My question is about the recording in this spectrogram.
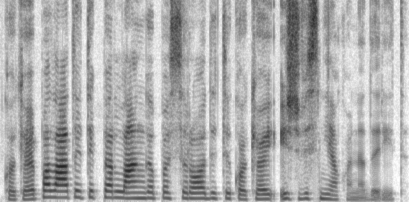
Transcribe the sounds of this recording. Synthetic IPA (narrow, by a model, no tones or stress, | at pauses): koːkʲoːjpɐlˠɑːt̪oːjt̪ʲɪk̚pʲɛɾlˠɐŋɡɐpɐsʲɪɾoːd̪ʲɪːt̪ʲɪkoːkʲoːjɪʃʲʋʲɪsnʲiɛkoːnʲɛ̰d̪ɐ̰ɾʲḭːt̪ʲɪ̥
